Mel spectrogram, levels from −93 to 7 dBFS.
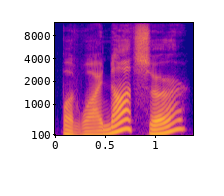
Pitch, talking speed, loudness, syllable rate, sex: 160 Hz, 175 wpm, -15 LUFS, 3.3 syllables/s, male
